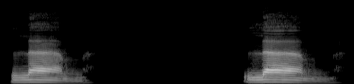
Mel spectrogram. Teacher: the letter lamb is light back of your tongue stays flat also the letter lamb does not have any air no air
